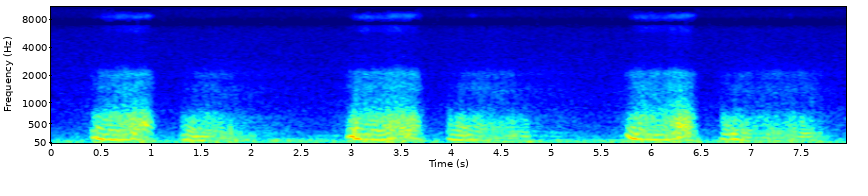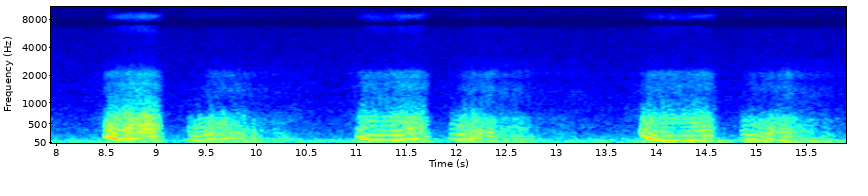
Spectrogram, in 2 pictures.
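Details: Sleeping infant in deep sleep snoring with a steady rhythm, about 22 breaths a minute.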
